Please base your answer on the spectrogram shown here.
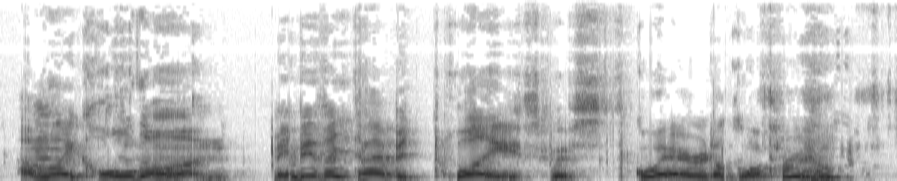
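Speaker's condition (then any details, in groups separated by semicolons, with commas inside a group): Cerebral palsy; limbs affected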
